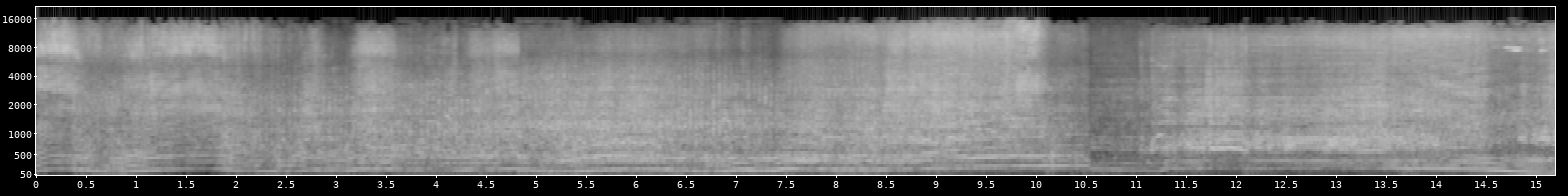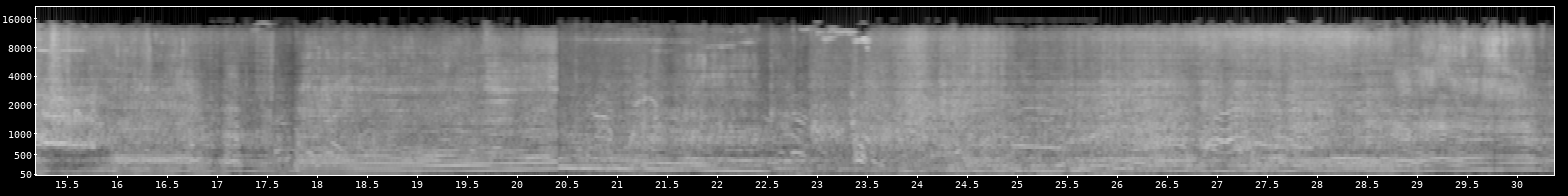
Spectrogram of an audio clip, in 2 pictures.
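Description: Renault Clio rally car's engine revving hard, its pitch climbing through the gears and falling away again and again as it brakes and accelerates out of tight corners, with tyres skidding as the car slides.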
